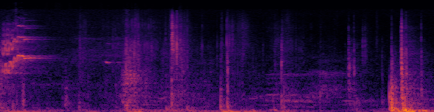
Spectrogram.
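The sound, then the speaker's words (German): A door to a waiting room creaks and thuds shut amid several scattered footsteps and knocks, with a heavier thump near the end. “Die Tür dort.”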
